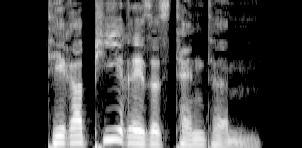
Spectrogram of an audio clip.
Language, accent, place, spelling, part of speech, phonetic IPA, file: German, Germany, Berlin, therapieresistentem, adjective, [teʁaˈpiːʁezɪsˌtɛntəm], De-therapieresistentem.ogg
- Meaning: strong dative masculine/neuter singular of therapieresistent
